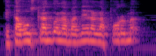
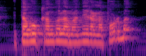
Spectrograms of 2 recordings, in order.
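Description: No difference in how they are said.

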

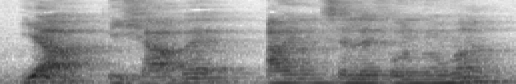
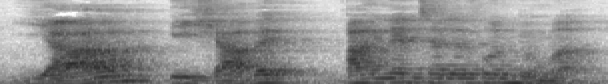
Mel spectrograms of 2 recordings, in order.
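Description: Both takes have the same delivery.

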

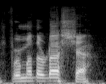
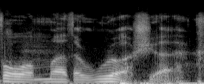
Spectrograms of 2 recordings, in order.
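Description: First: Russian accent attempt. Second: Slow mock Russian. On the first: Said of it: "I can't do a Russian accent". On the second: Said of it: "I do terrible Russian accents".

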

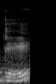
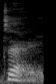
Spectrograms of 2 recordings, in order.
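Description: First: "day" with a short unglided e; wrong pronunciation. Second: "day" with a full ay glide; correct pronunciation. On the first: Teacher showing what not to say, mispronounced. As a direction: say "day" with a pure Bangla e. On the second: Teacher modelling day for students, correct pronunciation. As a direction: say "day" gliding from e into i. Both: Shown as a demonstration. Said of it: "not day".

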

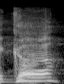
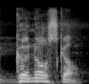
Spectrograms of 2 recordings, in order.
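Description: First: Gnosko broken into three drawn-out beats, guh, nosk, go; syllable by syllable. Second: Said in the usual way. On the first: Shown as a demonstration. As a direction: sound out gnosko slowly with long pauses between syllables. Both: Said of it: "Say gnosko".

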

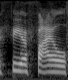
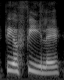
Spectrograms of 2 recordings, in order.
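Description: First: Said in the usual way. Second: "Theophile" as Italian-style "Theo-FEE-lee"; Italian accent. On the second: Real, not acted. Teacher repeating a French artist's name, in an Italian accent. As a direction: say "Theophile" with a playful Italian ending, "-feelee". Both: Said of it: "saying it with an Italian accent".

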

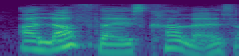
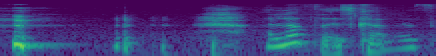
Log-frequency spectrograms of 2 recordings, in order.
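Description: First: Said in the usual way. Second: Slow, high, adoring sigh; doting. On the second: Acted. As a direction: swoon over the colours. Drawn-out doting repeat with laugh.

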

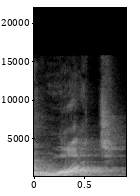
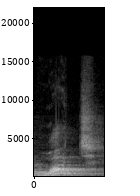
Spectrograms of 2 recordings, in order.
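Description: First: WHAT swooping up, louder; surprised, rising WHAT; intonation of surprise. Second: Said in the usual way. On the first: Shown as a demonstration. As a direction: say WHAT as an astonished question. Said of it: "Se você tem entonação de surpresa". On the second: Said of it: "se não for entonação de surpresa".

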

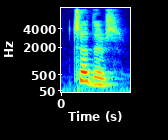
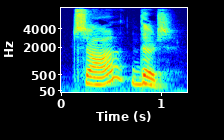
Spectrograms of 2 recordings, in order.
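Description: First: Said in the usual way. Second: "Çadır" drawn out as Ça, dır; syllable-by-syllable pronunciation. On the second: Shown as a demonstration. Teacher showing the letter Ç in "Çadır", syllable by syllable. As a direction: hold Ça, then add dır for "Çadır". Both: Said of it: "Ç harfi".

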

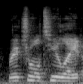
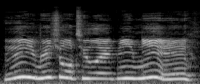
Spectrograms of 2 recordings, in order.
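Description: First: Said in the usual way. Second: High, loud taunting parody; mock the game in a silly high voice; whiny sing-song jeer; mocking mimicry. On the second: Mockingly mimics the game's message.

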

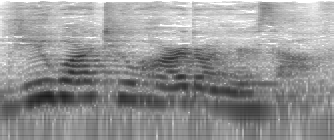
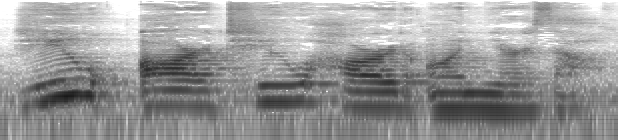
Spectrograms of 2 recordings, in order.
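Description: First: Said in the usual way. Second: Every word dragged out very slowly; slow emphatic repeat. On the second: Acted. Reader repeats her message to the viewer, slowly and with weight. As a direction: lean on each word so it sinks in.

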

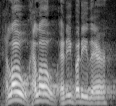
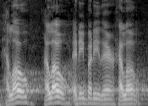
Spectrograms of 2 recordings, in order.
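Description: First: High, full-force shout for help; desperate shouting. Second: Loud, raised radio call for help; urgent calling out. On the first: Lawyer after ten minutes of calling, desperate shout. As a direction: bellow into the radio, desperate for an answer. Last desperate radio call. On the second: Lawyer on the mic seeking help, urgent calling out. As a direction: call out quickly for anyone listening. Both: Retold or imitated.

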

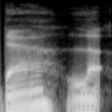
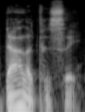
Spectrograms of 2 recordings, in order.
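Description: First: Syllable by syllable. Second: Said in the usual way. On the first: Shown as a demonstration. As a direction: sound out "delicacy" one syllable at a time. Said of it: "我们就念成". (把 "delicacy" 一个音节一个音节拆开大声慢念) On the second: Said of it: "整个字我们就念成".

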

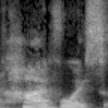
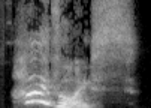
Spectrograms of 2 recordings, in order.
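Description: First: Said in the usual way. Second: Put-on loud, high little-girl squeak; put-on high-pitched child voice. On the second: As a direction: pipe up high like an eager child. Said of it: "[name] wants to say, um, high voice".

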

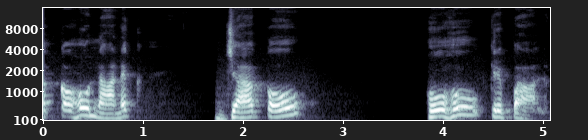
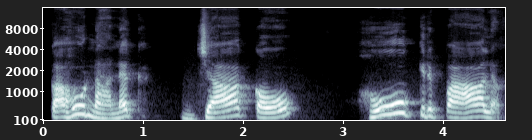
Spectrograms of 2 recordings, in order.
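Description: First: "ਹੋ ਹੋ ਕਿਰਪਾਲ" with ਹੋ said twice; doubled ਹੋ ਹੋ, the common mistake; wrong reading. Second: "ਹੋ ਕਿਰਪਾਲ" with a single long ਹੋ; one drawn-out ਹੋ, slow; correct reading. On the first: Teacher showing the sangat the wrong way, ਹੋ ਹੋ doubled. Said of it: "ਇਸ ਢੰਗ ਨਾਲ ਇਹ ਪਾਠ ਉਚਾਰਨ ਨਹੀਂ ਹੋਣਾ". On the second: Teacher showing the sangat the correct single ਹੋ. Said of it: "ਇਸ ਮੁਬਾਰਕ ਸ਼ਬਦ ਦਾ ਪਾਠ ਇੰਜ ਉਚਾਰਨ ਹੋਏਗਾ". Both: Shown as a demonstration.

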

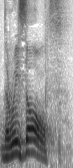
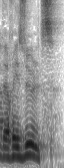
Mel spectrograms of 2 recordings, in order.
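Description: First: Slow "results" as ri-ZULTS; corrected pronunciation. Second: "results" with a French U, "ré-zülts"; French-style mispronunciation. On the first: Teacher corrects the mistake for learners, careful pronunciation. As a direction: stress the open second vowel of "results". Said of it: "non, the results". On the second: Teacher shows learners the mistake to avoid, mispronounced. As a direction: say "results" wrongly, like French "résultat". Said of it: "et pas the results". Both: Shown as a demonstration.

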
